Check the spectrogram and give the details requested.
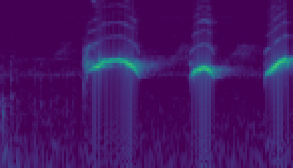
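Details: Greater green leafbird song used to lure birds: three clean whistled notes, the first long and arched, then two shorter slurred whistles about half a second apart, on a silent background.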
